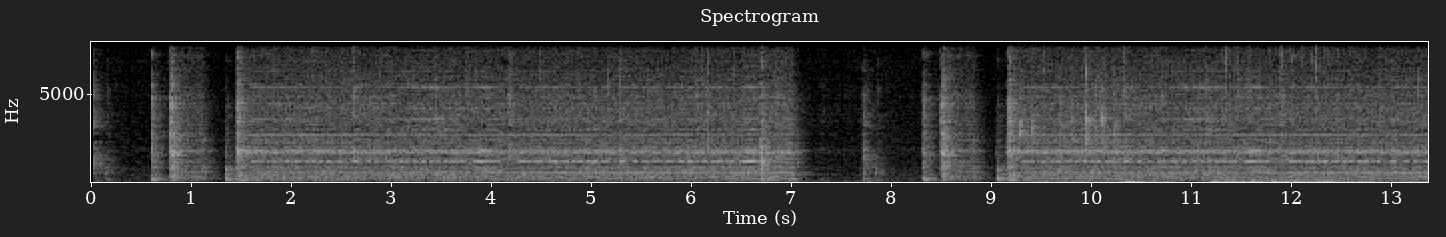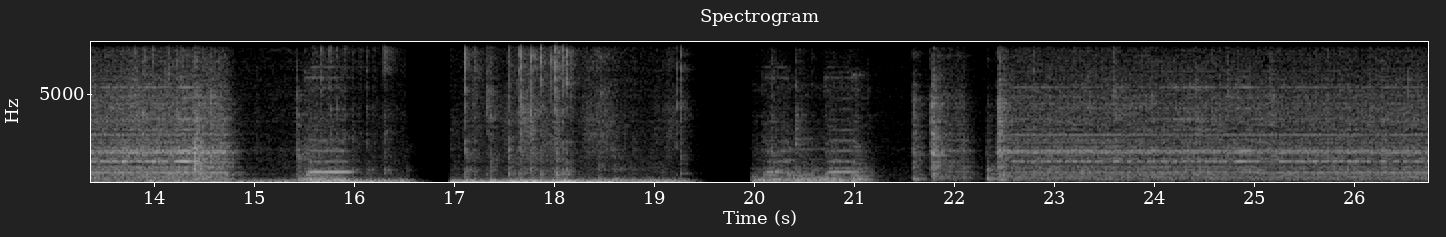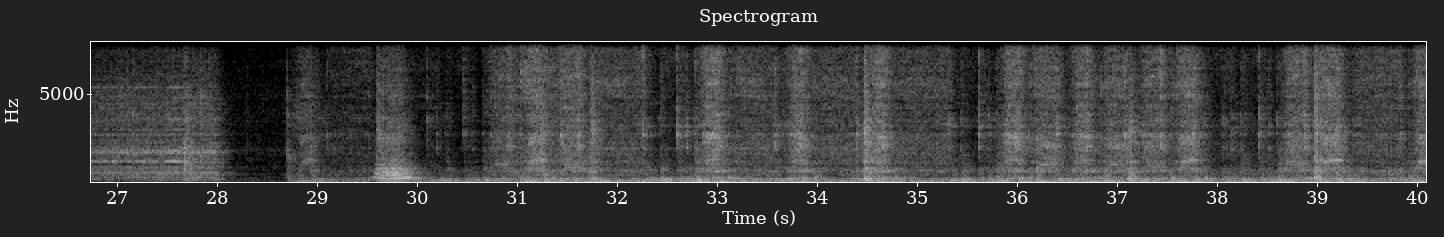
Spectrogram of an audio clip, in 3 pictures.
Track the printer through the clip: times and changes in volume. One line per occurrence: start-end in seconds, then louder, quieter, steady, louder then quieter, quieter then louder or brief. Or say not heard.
0.0-15.9 steady
19.9-40.0 louder.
